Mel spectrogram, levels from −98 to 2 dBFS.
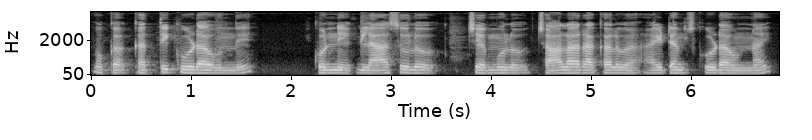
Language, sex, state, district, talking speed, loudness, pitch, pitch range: Telugu, male, Telangana, Mahabubabad, 105 wpm, -18 LUFS, 130 Hz, 125-135 Hz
